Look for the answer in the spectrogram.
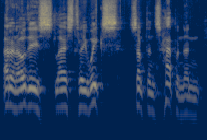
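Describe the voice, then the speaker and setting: An actor playing a tormented, pleading gangster with rough slangy speech in a 1940s radio mystery. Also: male voice, fairly high pitch, normal speed, a little mellow, close to an everyday voice. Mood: brooding, uneasy. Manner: rough slangy tough-guy talk, pleading and stammering. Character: desperate, tormented gangster man dreading his next attack. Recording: vintage 1940s radio recording.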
